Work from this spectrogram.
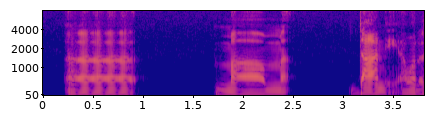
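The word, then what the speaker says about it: Mamdani: Uh mom Donnie mayor race right? Uh mom Dani.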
